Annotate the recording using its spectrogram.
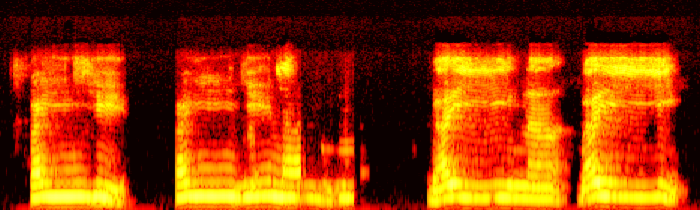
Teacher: Jadi ya-nya ditekan agak tinggi sedikit daripada huruf ba dan nun.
